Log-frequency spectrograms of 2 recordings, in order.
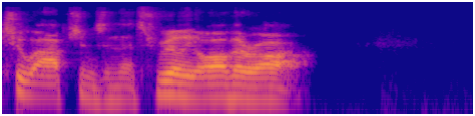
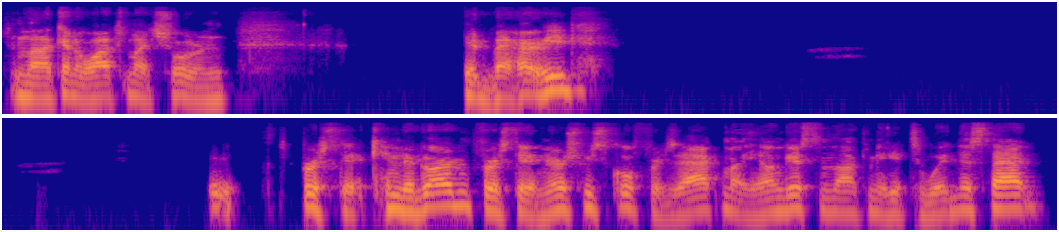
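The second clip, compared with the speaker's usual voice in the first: choking up. Real, not acted. Telling the interviewer about missing his kids, choked up. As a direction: voice catching with real emotion, holding back tears. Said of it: "I'm sorry, I'm getting so emotional".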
